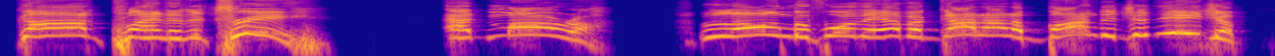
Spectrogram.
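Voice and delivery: high, loud proclamation; preaching at full force. Real, not acted. Preacher proclaiming God's plan at Marah, full-force preaching. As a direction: ring it out to the whole congregation.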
